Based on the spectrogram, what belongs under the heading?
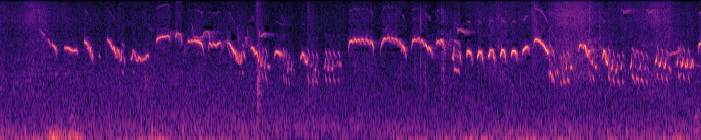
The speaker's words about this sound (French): On entend très bien l'alouette, quand on est au loin tout à l'heure. L'alouette des champs.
